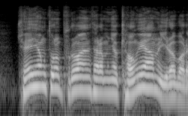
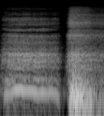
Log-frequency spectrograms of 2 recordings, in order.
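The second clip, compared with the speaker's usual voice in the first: heavy huff of acted anger; big fuming breath; exasperated gasp; 2 semitones higher, 5 dB quieter than usual. Envious person seeing the wicked prosper, huffing angrily. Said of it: "악인의 형통을 보면 막".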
